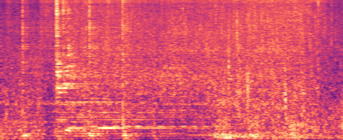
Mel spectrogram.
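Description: Steady rain falls under a continuous low rumble of thunder, with a heavier roll of thunder in the second half, and no voices.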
